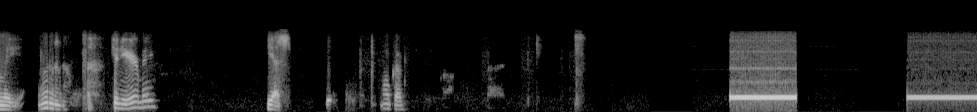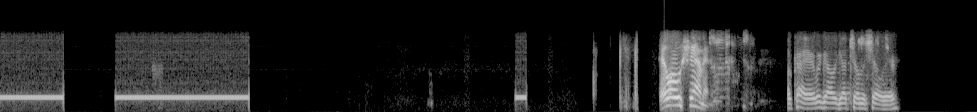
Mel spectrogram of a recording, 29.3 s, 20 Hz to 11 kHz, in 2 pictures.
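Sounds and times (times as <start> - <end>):
speech: 0.0 - 2.4, 4.0 - 5.1, 5.7 - 6.2, 24.6 - 25.6, 26.5 - 28.2
telephone line dial tone: 11.0 - 12.0, 13.6 - 15.6, 16.4 - 18.4, 22.4 - 22.6.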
